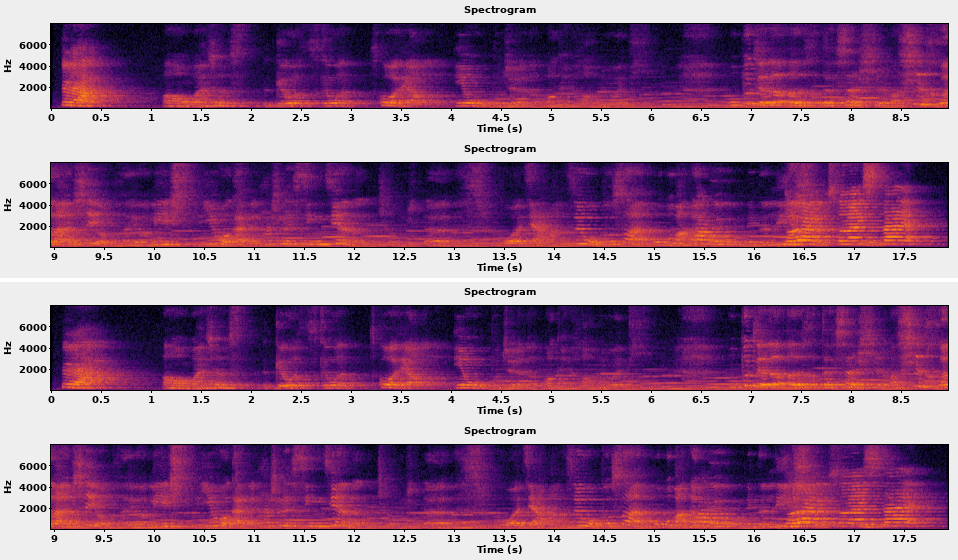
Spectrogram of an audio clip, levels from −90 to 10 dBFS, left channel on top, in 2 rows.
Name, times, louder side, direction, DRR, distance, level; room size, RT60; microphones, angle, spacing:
voice 1, 0.1-0.6 15.4-15.6 16.3-17.6, left 2 dB, 85° left, 1 dB, 1.8 m, -20 dB
voice 2, 1.1-3.0 3.3-5.9 6.3-16.7 17.0-17.2, equal, 45° right, -2 dB, 2.3 m, -27 dB
sound 1, 4.4-16.4, equal, 5° right, 2.2 m, -34 dB
8.7 x 5.6 x 4.1 m, 1.2 s
head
